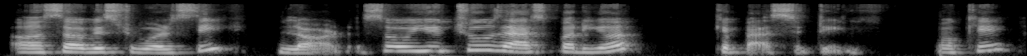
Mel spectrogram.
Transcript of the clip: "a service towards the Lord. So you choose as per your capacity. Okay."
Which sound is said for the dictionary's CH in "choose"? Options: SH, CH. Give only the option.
CH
